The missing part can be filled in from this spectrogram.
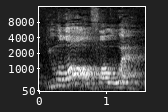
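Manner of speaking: ordinary talk, nothing marked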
